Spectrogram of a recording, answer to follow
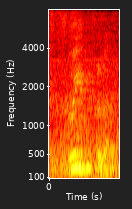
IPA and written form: θ.w.iː.p.l.ə (thweepler)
